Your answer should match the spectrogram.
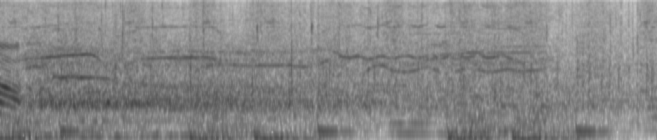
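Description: A crowd applauds loudly and steadily, with cheers and whoops rising over the dense clapping for the full stretch, and some voices mixed into the noise.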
